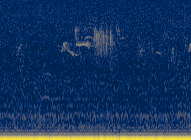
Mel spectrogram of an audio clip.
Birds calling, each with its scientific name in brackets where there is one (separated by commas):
Hawaii Amakihi (Chlorodrepanis virens), Warbling White-eye (Zosterops japonicus)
